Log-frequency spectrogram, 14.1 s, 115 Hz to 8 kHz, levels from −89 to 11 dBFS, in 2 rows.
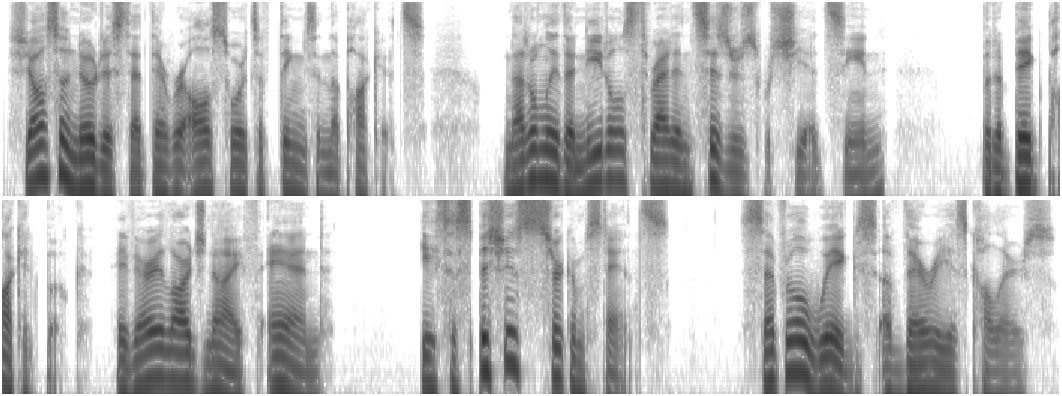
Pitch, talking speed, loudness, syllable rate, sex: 120 Hz, 170 wpm, -22 LUFS, 5.5 syllables/s, male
